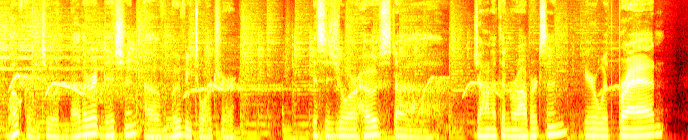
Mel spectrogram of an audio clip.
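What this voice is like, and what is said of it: Calm, soothing imitated podcast voice. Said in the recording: “your best Roger impersonation ... You were so calm. ... Roger's got a calming voice.”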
